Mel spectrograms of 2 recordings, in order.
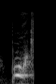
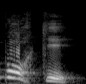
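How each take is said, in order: First: The word que is weak and unstressed. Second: The word que is strong and stressed. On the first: It opens a question. "Perceba que o que fica mais fraco" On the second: It ends a question. "Perceba que fica mais forte"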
